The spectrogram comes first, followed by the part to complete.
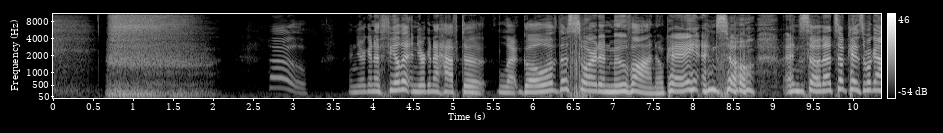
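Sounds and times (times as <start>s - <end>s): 
people breathing in deeply during a spiritual gathering: 0.0s - 2.7s
speech: 3.8s - 10.3s.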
